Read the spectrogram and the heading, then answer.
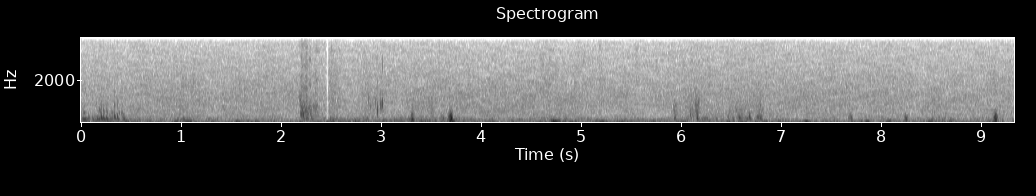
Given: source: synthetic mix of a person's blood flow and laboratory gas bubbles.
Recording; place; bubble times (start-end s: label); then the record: Doppler ultrasound of blood flow; subclavian vein
0.00-0.42 s: bubbles
2.17-2.40 s: bubbles
2.86-3.05 s: bubbles
5.92-5.97 s: bubbles
6.06-6.21 s: bubbles
6.45-6.83 s: bubbles
From the record:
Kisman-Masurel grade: 221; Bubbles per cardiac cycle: several, 3 to 8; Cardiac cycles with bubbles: 10 to 50%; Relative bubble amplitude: barely perceptible (0.100 to 0.250); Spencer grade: 2 (many but less than half of the cardiac periods contain bubble signals, singularly or in groups); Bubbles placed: anywhere in the cardiac cycle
